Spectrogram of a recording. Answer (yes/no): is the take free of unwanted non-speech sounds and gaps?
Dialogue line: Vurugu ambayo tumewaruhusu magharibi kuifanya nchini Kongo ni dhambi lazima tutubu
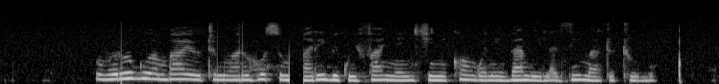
no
